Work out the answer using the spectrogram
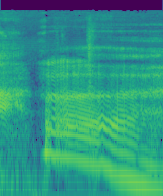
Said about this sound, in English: I can tell by the breathing in the microphone that sounds like an obscene phone call.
